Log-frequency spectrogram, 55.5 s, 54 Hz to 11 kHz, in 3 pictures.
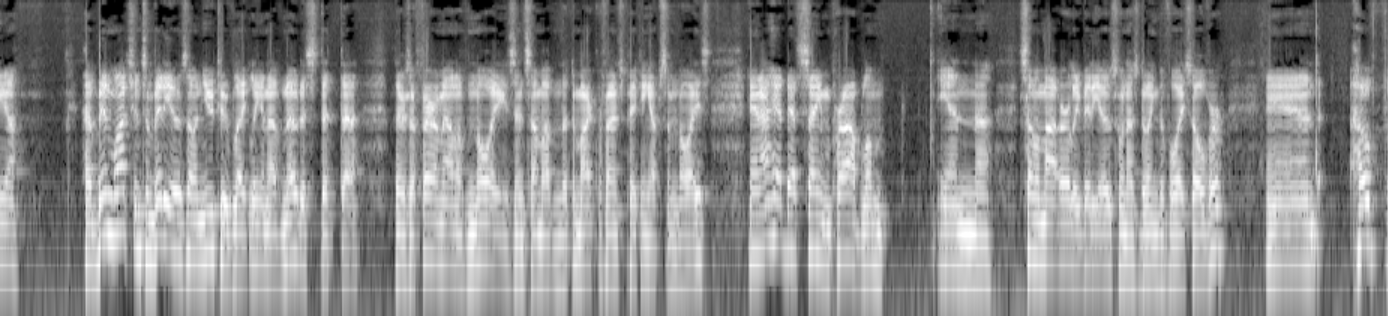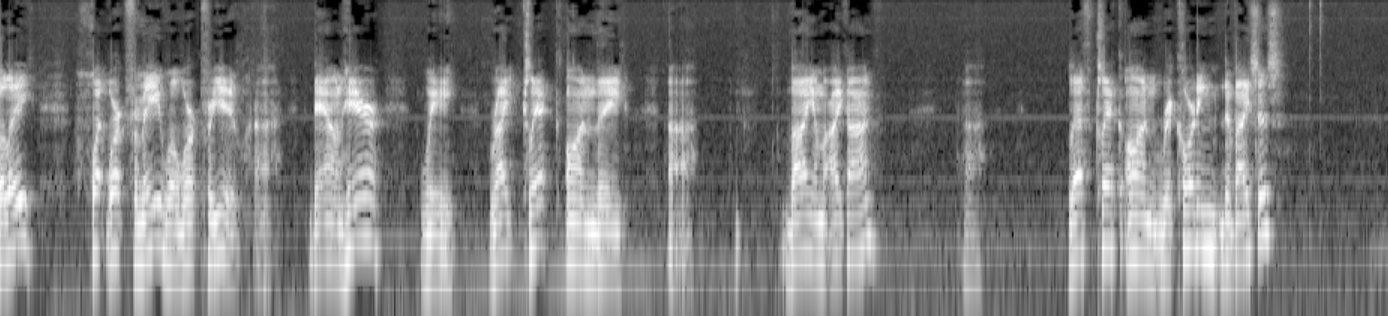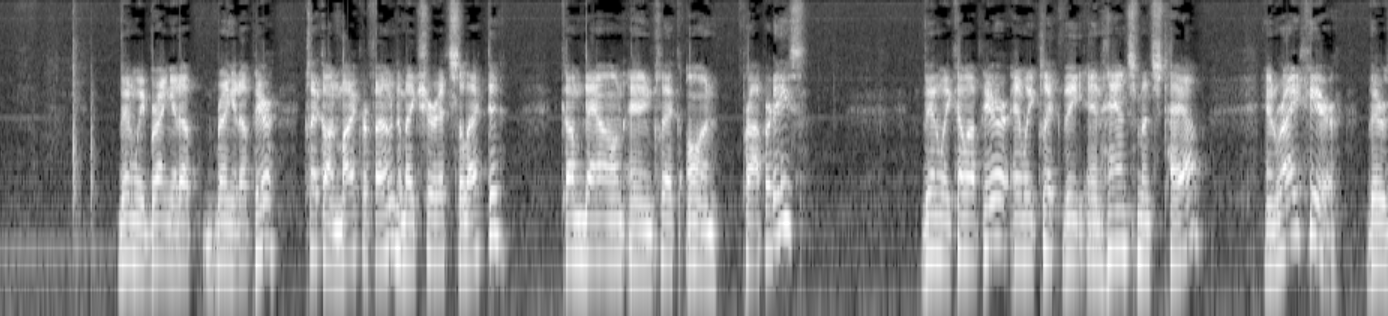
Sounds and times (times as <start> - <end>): Speech: 0.0 - 0.4, 1.0 - 27.8, 28.9 - 30.3, 31.3 - 31.8, 32.7 - 35.7, 38.6 - 43.8, 44.5 - 47.8, 49.3 - 53.2, 53.8 - 55.5.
